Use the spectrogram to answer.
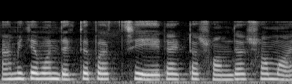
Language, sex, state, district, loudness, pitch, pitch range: Bengali, female, West Bengal, Jalpaiguri, -15 LUFS, 245 Hz, 235-255 Hz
